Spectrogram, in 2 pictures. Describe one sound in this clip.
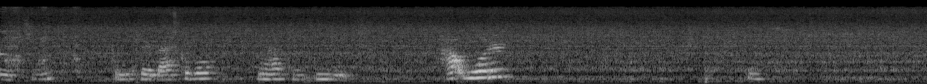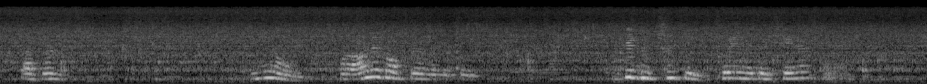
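A boy talks with animation, close by.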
